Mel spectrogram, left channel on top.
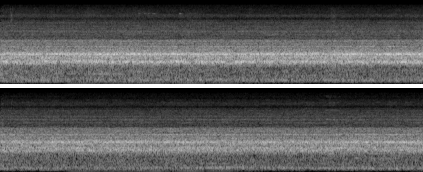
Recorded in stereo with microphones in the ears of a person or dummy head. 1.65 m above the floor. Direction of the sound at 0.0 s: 20° right (ahead or behind).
